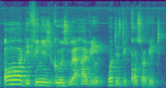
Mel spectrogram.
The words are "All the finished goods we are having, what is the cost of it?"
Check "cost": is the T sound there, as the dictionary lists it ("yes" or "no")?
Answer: no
